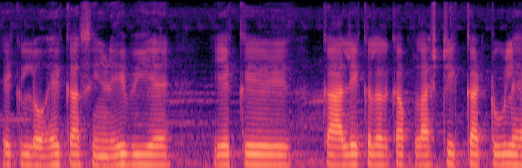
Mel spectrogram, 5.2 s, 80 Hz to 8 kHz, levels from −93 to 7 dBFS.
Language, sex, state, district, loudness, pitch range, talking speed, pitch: Hindi, male, Jharkhand, Ranchi, -20 LUFS, 125-130 Hz, 170 wpm, 130 Hz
